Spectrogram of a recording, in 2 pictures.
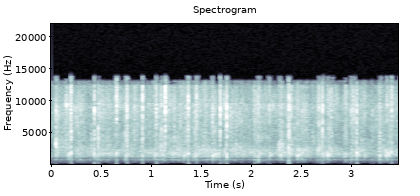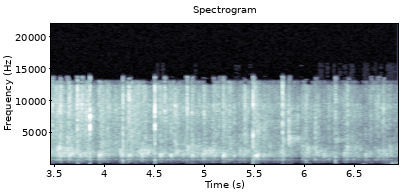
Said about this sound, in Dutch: Dus wij hebben kinderchampagne. En die wordt nu binnengebracht onder luid applaus van alle aanwezigen.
